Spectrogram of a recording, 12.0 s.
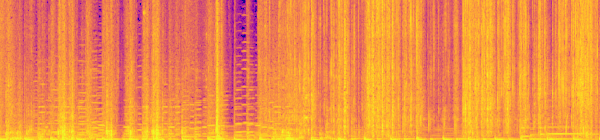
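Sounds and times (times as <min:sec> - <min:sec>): background music with bass line: 0:00.0 - 0:12.0
foil wrapping crinkling: 0:05.2 - 0:12.0.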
